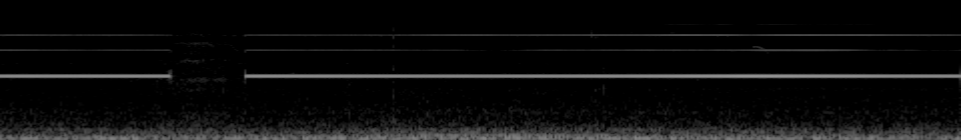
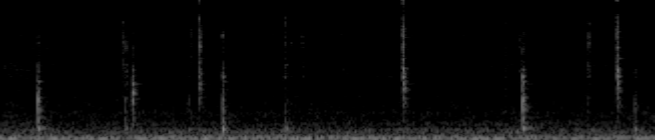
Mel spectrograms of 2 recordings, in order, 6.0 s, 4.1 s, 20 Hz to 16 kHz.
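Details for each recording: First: Continuity beep from a relay on the main control board of a GE front-loading washer (GFW650SSN0WW) that shuts off mid-cycle with a blank display; steady high tone, briefly broken then resuming, over room hum; relay contacts closed and making contact. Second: GE front-load washer GFW650SSN0WW that shuts off during cycles. A main-board relay is tested by holding a magnet at its coil. It gives sharp, irregular clicks, about ten in four seconds with uneven gaps, over a quiet hum. The relay chatters and needs replacing.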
